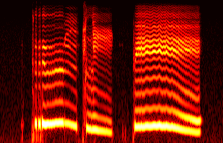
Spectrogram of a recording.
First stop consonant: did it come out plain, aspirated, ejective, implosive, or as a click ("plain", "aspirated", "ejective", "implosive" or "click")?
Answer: plain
